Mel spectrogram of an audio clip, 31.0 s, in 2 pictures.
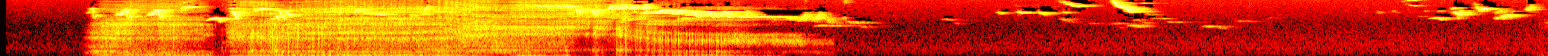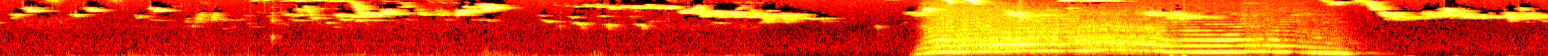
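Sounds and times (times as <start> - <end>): low drawn-out animal call: 0.9 - 8.4, 24.6 - 29.3
rough low animal sound: 0.9 - 8.4, 24.6 - 29.2
small birds chirping: 0.9 - 8.7, 13.8 - 30.9.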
